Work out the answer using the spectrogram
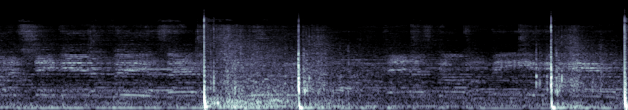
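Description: Aerial firework shells bursting, with sharp bangs about two and three seconds in and two more near the end, over background music.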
